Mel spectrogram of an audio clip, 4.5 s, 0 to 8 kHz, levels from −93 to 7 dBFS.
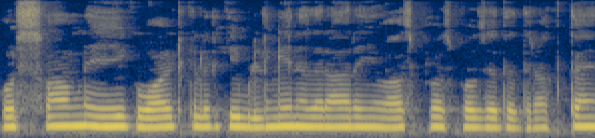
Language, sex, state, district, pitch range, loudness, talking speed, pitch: Hindi, male, Delhi, New Delhi, 160-170 Hz, -13 LUFS, 215 wpm, 165 Hz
